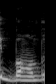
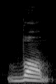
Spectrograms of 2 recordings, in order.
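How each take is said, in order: First: बॉम्ब with the b sounded, as bomb; बॉम्ब with a hard final b; wrong way. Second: बॉम्ब said as bom, b silent; बॉम्ब ends on the m, no b; right way. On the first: Teacher shows students the wrong बॉम्ब with b. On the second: Teacher gives the class the correct बॉम्ब. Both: Shown as a demonstration. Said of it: "इसे बॉम्ब नहीं पढ़ेंगे".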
